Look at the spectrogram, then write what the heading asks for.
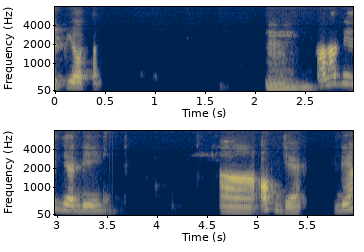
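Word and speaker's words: Пётр: Tapi karena ini ke bahasa Rusia jadinya bacanya Piotr.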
